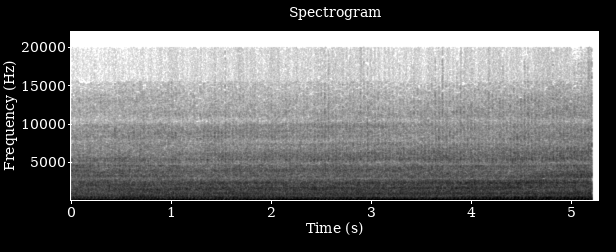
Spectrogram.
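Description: A riding lawn mower runs steadily at full throttle while cutting grass, its engine drone close and loud and unbroken for the whole stretch before stopping abruptly at the end.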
